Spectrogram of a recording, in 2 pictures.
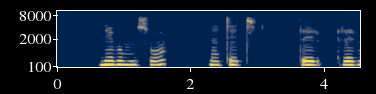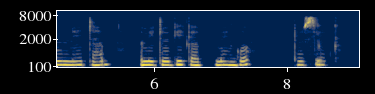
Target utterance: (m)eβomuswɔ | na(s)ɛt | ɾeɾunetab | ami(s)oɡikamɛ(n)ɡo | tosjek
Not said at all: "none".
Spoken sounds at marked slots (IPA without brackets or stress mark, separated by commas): n, t, t, ŋ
